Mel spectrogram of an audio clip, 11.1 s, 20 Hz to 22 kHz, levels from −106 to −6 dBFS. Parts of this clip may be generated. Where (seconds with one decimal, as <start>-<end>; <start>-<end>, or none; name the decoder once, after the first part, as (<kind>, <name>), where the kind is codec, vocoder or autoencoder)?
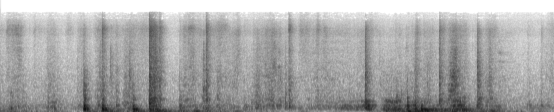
none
